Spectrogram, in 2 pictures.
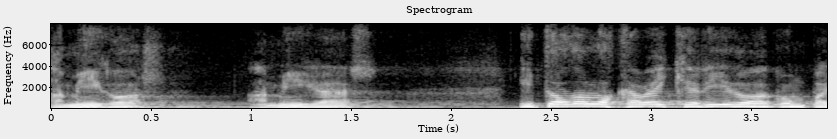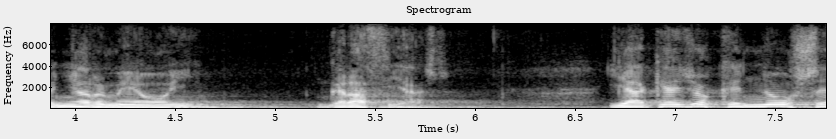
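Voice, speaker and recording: A solemn, somewhat breathy tone at a fairly slow pace, with lively intonation. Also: man. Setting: stage with audience in theatre. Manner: solemn, measured, rhetorical, fervent.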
